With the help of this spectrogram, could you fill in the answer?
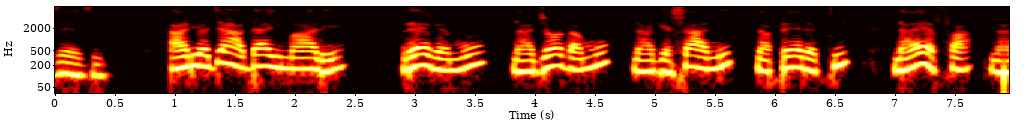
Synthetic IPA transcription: zɛzi | aɾiad͡ʒahadaimaɾe | ɾɛɣɛmu | nad͡ʒɔðamunaɡɛʃaninapɛɾɛti | naɛfana

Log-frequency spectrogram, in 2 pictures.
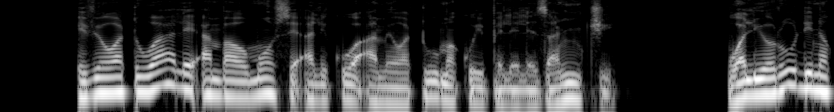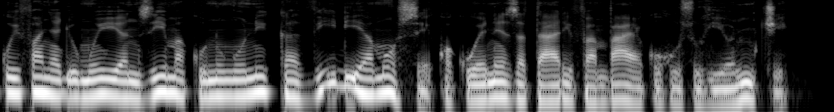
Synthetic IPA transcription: hivjɔwatuwalɛʔambaɔmɔsɛ̰ʔalikuwa̰ʔamɛwatumakuipɛlɛlɛzaɲ̩t͡ʃḭ | waliɔɾuɗinakuifaɲaʄumuijanzimakunuŋunikaðiɗijamɔsɛ̰kwakuɛnɛzataːɾifambajakuhusuhijɔɲ̩t͡ʃḭ

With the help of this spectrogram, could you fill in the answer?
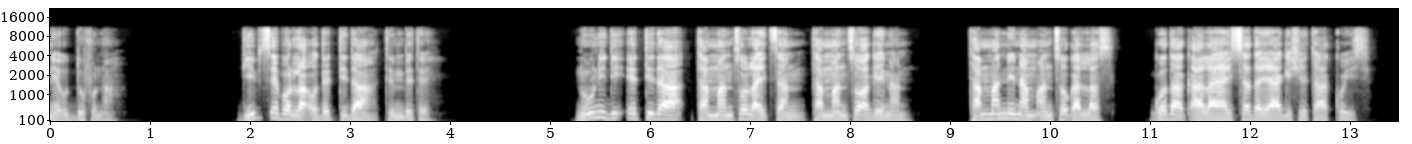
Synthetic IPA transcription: nːɛʊd̪ːʊfʊnɐ̰ | ɡɪbt͡sʼːɛbɔlːɐʔɔd̪ɛt̪ːɪd̪at̪ɪmbɪt̪ɛ̰ | nuːnɪd̪ɪʔɛt̪ːɪd̪at̪ɐmːɐnt͡sɔlɐjt͡sːɐnt̪ɐmːɐnt͡sɔɐɡe̞ːnɐn | t̪ɐmːɐnːɛnɐmʔɐnt͡sɔɡɐlːɐs | ɡɔd̪aːkʼaːlɐhɐjsːɐd̪ɐjaːɡɪʃɛt̪aːkːɔjɪs

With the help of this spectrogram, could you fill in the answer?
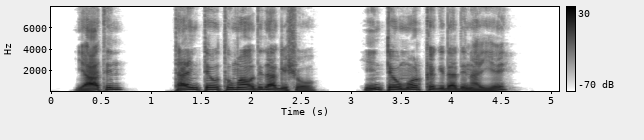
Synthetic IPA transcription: jaːt̪in | t̪ɐhɪnt̪ːɛwʊt̪ʊmɐɔd̪ɪd̪ɐɡɪʃɔ | hɪnt̪ːɛwmɔɾkːɛɡɪd̪ɐd̪ɪnɐjːɛ

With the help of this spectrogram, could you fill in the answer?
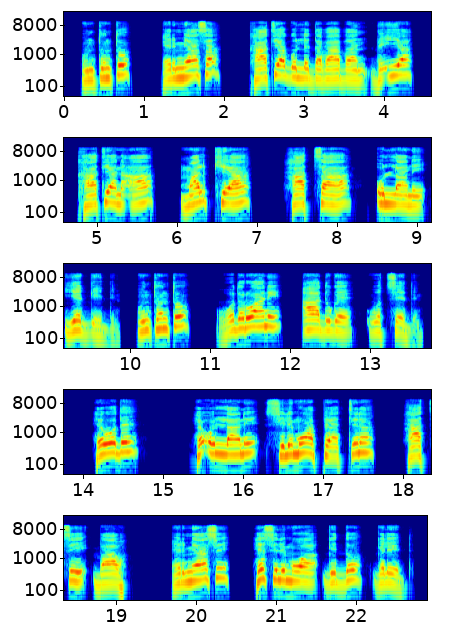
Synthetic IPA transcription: ʔʊnt̪ːʊnt̪ːʊ | ɛɾmɪjaːsɐ | kʰaːt̪ɪjaːɡɔlːɛd̪ɐbaːbɐnd̪ɛʔɪja | kʰaːt̪ɪjaːnɐʔaː | mɐlkʰːɪjaː | haːt͡sːaː | ɔlːaːnjɛɡːe̞ːd̪ːɪ̰nɔ | ʔʊnt̪ːʊnt̪ːʊ | wɔd̪ɔɾɔwaːnɪ | aːd̪ʊɡɛ | wɔt͡sːe̞ːd̪ːɪ̰nɔ | hɛwɔd̪ɛ | hɛɔlːaːnsɪlɪmʊwaːpːɛɐt̪ːɪnɐ | haːt͡sːiːbaːwɐ | ʔɛɾmɪjaːsɪ | hɛsɪlɪmʊwaːɡɪd̪ːɔɡɛle̞ːd̪ːɐ̥

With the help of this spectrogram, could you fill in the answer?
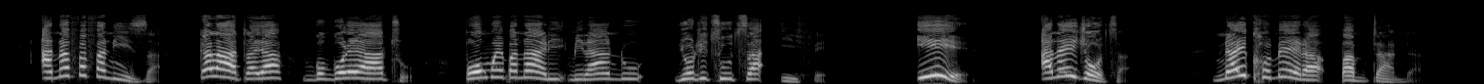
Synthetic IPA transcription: anafafaniza̰ | kalataja | ŋɡɔŋɡɔlɛatʰṵ | pɔmwɛpanalimilandu | jɔt̬it͡sʰut͡sʰa | iːfɛ̰ | ijɛ | anait͡ʃɔːt͡sʰa̰ | naikʰɔmɛɾapam̩ta̰ːnda̰

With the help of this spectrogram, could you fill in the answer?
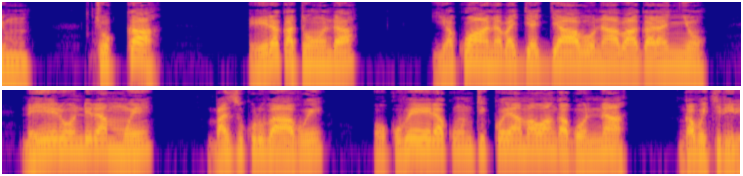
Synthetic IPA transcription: mu | co̞kːa | e̞ɾakato̞ːnda | jakwaːnaβaɟːaɟːaːβo̞naːβaːɡalaɲːo̞ | ne̞je̞ːɾo̞ːnde̞ɾammwe̞ | βazukuluβaːβwe̞ | o̞kuβe̞ːɾakuːntikːo̞jaːmawaːŋɡaɡo̞nːa | ŋɡaβwe̞ciɾiɾ

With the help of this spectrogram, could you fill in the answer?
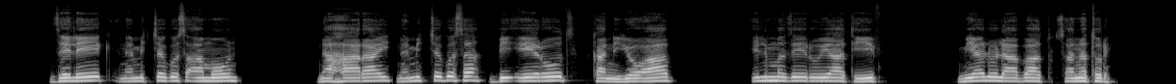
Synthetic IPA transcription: zɛleːkʼnɐmɪt͡ʃːɐɡɔsɐɐmo̞ːnː | ɐɦaːɾaːjnɐmɪt͡ʃːɐɡɔsɐbɪʔeːɾoːs | kɐnjoːʔaːb | ʔɪlmɐzeːɾujaːt̪iːf | mɪjɐlɔlaːbaːt̪ʊ̥sɐnɐt̪ʊɾɛ

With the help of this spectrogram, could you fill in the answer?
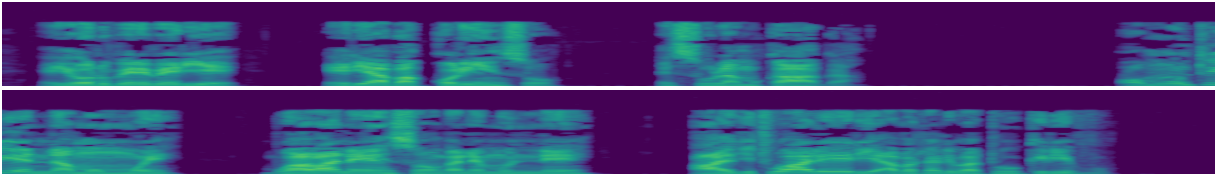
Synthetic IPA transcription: ejo̞ːluβe̞ɾe̞βe̞ɾje̞ː | ɾjaːβakːo̞liːnso̞̰ | e̞suːlamukaːɡa̰ | o̞muːntuje̞nːamumwe̞ | βwaːβanenso̞ːŋɡane̞munːe̞ | aɟitwaːle̞ːɾjiaβataliβatuːkiɾivṵ

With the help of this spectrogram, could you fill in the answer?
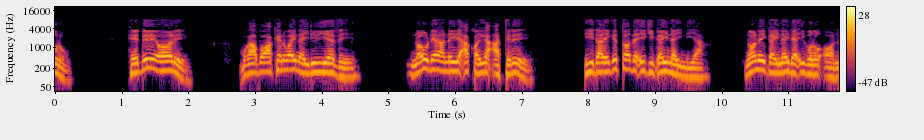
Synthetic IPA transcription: ɾo̰ | heːdejɔɾe | moɣaːbɔwakɛnewainainiɾiɛðe | nɔuneaɾaneiɾɛʔakɔiɣa̰ʔateɾe | ihidaɾeːɡetɔðɛik̬iɡainainia | nɔneɡainainaiɣoɾoʔɔna

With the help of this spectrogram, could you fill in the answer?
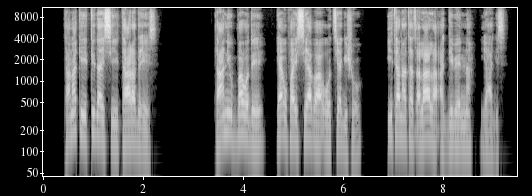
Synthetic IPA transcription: t̪ɐnɐkiːt̪ːɪd̪ɐjsːɪt̪aːɾɐd̪ɛʔe̞̰ːs | t̪aːnɪʊbːɐwɔd̪ɛ | ʔjɐʊfɐjsːɪjaːbaːʔo̞ːt͡sːɪjaːɡɪʃɔ | ʔɪt̪ɐnɐt̪ɐt͡sʼɐlaːlɐ̰ʔɐ̰ɡːɪbeːnːɐja̰ːɡɪs

